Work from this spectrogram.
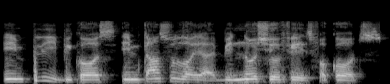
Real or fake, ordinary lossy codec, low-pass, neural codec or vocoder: real; Opus, 16 kbps; 7.2 kHz; none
